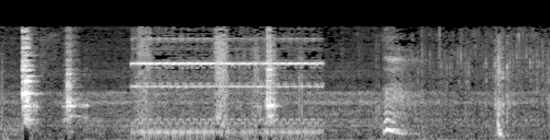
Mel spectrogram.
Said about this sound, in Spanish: Empezaba con esta llamada de teléfono. Mira, mira, escucha.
